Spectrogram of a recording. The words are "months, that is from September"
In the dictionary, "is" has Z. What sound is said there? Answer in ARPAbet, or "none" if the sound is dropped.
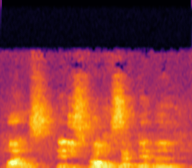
S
